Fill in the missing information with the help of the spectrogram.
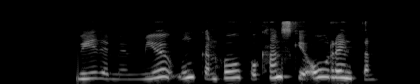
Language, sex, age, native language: Icelandic, female, 30-39, Icelandic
